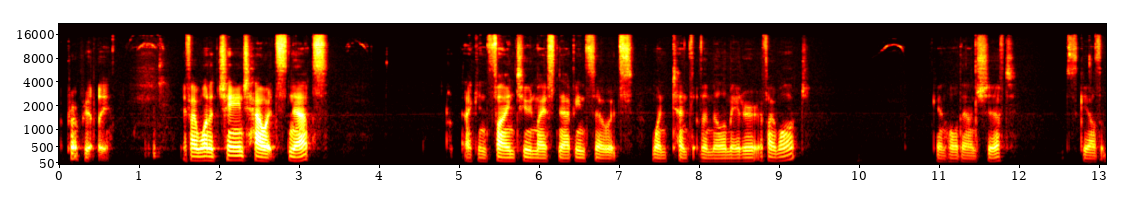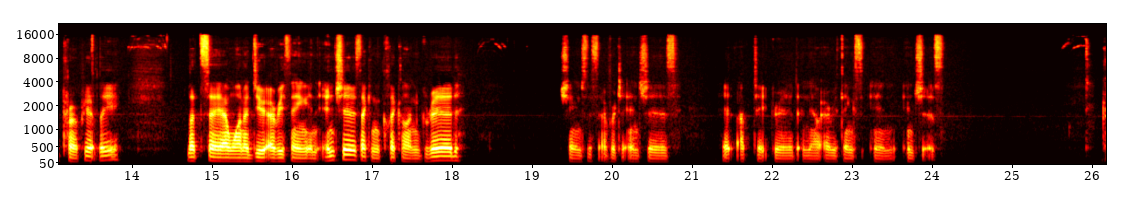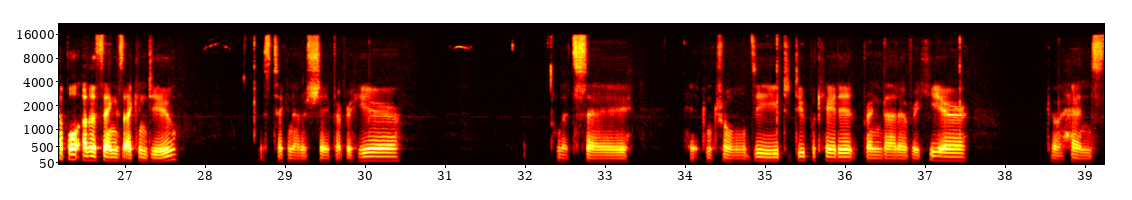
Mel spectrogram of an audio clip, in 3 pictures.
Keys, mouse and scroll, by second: 3.9 click, 7.5 click, 11.5 shift+click, 12.3 shift+click, 13.2 shift+click, 17.2 click, 28.6-30.2 drag, 34.3 ctrl+d, 35.2-36.6 drag, 37.5-38.8 drag.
